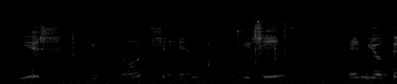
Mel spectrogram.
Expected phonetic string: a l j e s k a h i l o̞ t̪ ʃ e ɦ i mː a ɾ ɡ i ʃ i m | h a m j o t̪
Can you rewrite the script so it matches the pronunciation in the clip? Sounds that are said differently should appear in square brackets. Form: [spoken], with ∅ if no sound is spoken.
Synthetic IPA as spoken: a l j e [ʃ] k [e] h i l o̞ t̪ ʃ e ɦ [e] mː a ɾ ɡ i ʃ i m | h [e] m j o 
